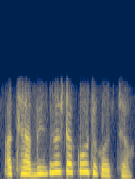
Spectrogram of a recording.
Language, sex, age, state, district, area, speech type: Odia, female, 45-60, Odisha, Nabarangpur, rural, conversation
